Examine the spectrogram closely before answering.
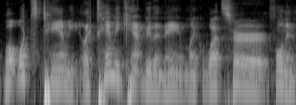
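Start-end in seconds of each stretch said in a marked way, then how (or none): none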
